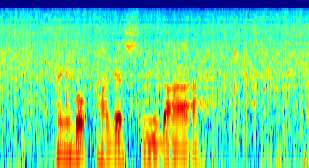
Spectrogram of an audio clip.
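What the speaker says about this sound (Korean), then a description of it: "오랜만에 정말 비가 와서 기분이 참 좋습니다" Steady rain patters on the ground at night under lights, a soft, even hiss that runs beneath a person talking.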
